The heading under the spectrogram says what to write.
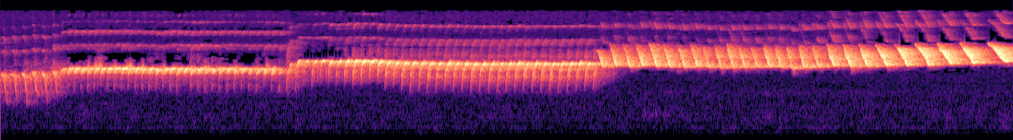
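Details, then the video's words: Belgian canary delivering long, level rolled tours that step up in pitch twice, finishing with a rapid series of bright repeated chirps; a single bird, with no background noise. "CANÁRIO BELGA CANTANDO"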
